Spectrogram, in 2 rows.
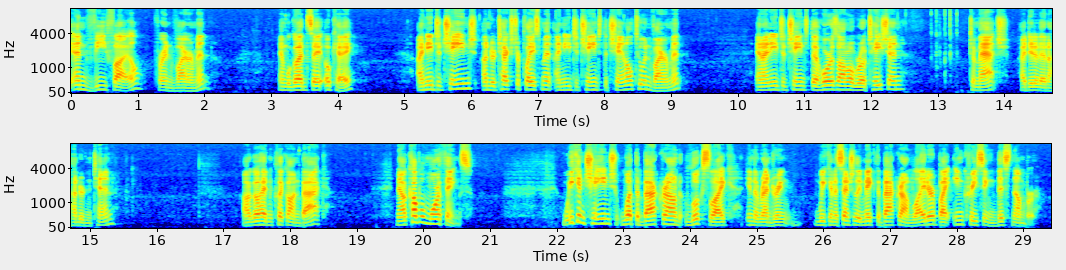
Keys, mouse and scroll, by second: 3.4 click, 6.3 click, 7.3 click, 8.5 click, 9.4-9.8 scroll, 12.4 click, 12.7-13.7 typing, 18.3 click, 19.2-23.4 drag, 28.1-29.4 drag.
